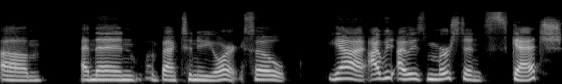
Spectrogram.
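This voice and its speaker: A woman with an unremarkable speaking voice and an American accent talks fairly high and fairly slowly with fairly even intonation, the sound dry and close with no echo over a quiet background. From US Midwest, Chicago area (Waukegan). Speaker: comedian and online comedy business owner. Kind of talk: casual chat.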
